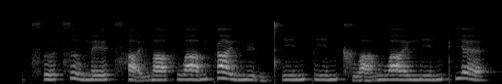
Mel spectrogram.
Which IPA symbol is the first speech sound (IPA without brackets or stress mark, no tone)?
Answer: t͡sʰ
